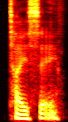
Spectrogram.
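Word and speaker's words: 態勢: Oh, this is going to be pronounced differently. It's going to be like Taisei.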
